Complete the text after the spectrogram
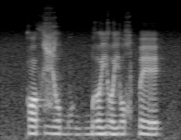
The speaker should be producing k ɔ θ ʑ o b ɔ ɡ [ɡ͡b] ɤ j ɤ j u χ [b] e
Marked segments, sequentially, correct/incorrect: correct, incorrect: p

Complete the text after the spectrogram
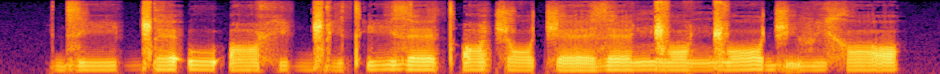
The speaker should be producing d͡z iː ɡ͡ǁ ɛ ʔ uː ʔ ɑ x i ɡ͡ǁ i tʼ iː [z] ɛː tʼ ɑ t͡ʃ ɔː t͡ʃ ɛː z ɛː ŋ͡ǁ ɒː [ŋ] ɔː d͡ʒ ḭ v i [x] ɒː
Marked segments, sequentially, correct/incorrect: correct, incorrect: ŋ͡ǁ, correct

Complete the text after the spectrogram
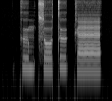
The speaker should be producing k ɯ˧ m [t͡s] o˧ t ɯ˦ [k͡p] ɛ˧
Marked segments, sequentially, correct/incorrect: correct, incorrect: k

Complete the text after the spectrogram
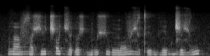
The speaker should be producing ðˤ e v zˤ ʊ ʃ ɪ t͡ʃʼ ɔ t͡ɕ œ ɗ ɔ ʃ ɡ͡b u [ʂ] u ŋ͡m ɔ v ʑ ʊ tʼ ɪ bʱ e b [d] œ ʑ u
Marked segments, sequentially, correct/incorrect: incorrect: ʃ, incorrect: d͡ʑ

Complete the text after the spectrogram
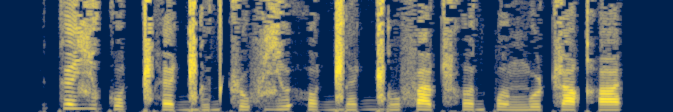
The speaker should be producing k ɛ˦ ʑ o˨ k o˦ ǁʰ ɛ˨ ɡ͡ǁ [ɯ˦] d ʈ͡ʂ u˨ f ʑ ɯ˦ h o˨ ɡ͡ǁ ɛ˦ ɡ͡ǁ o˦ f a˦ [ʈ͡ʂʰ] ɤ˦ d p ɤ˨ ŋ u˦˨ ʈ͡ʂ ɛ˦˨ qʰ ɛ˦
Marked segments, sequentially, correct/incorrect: incorrect: ɯ˨, correct

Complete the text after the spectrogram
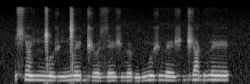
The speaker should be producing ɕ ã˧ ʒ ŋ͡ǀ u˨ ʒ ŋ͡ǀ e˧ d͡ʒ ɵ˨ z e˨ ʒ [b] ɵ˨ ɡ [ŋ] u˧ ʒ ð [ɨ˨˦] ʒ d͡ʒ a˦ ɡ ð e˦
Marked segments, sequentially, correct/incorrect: incorrect: ð, correct, incorrect: e˨˦

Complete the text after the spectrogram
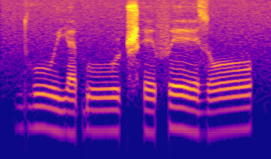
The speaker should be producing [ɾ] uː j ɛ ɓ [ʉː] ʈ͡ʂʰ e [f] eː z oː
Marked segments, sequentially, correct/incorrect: incorrect: dʱ, incorrect: uː, correct

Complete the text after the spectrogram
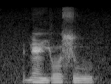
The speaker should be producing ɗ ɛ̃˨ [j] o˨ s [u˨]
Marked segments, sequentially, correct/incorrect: correct, correct

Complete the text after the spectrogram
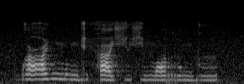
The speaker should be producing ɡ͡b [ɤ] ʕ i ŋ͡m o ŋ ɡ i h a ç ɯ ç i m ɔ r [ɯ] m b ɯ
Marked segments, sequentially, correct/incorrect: correct, incorrect: u

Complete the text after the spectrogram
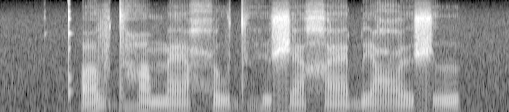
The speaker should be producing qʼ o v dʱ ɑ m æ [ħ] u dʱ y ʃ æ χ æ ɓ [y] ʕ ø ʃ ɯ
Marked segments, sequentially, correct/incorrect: correct, incorrect: e

